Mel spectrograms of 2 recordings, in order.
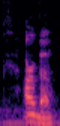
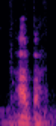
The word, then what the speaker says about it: Arbo: Arbo. It's spelled A-R-B-O, but it's Arba.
